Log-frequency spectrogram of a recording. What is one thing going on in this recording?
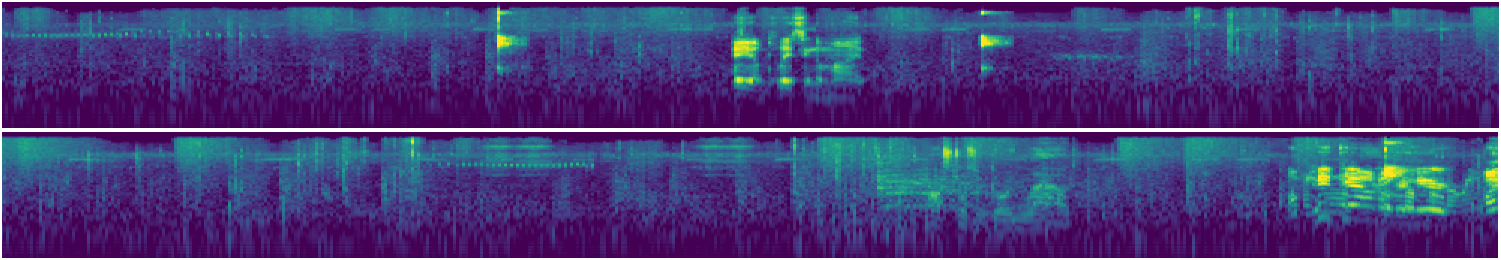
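Footsteps rustle through dry brush.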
